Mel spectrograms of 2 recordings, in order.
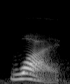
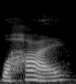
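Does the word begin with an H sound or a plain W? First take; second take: plain W; H sound. First: The word starts with a plain W, no H. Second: An audible H sound comes before the W. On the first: The speaker calls it right. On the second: The speaker calls it wrong.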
